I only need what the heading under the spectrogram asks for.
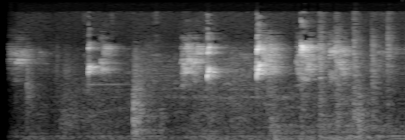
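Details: Lovebird lure recording used to stimulate fighter lovebirds, with scattered harsh chirps and squeaky bursts spread through the clip over a steady low hum.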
